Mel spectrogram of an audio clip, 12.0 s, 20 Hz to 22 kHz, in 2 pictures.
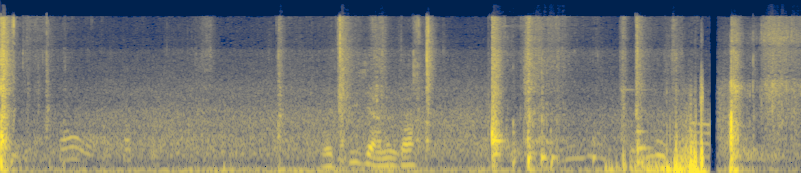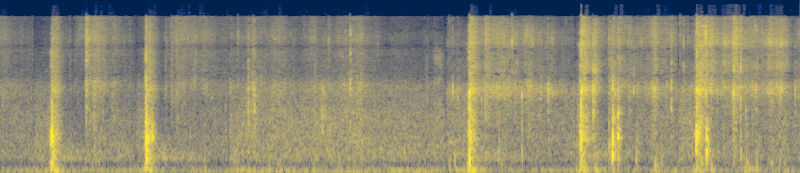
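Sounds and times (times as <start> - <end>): axe splitting wood: 5.4 - 7.5, 9.4 - 12.0.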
